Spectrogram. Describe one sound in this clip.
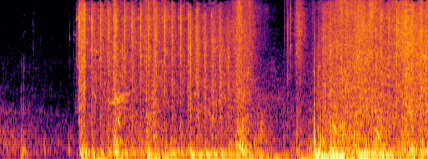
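Gunfire bursts rapidly at close range.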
